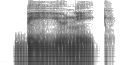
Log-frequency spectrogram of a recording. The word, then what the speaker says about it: Bunique: In 2013, she launched a modeling and talent agency called Bunique, pronounced be unique, which focused on nurturing emerging talent while remaining rooted in family and community.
